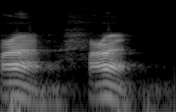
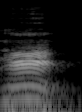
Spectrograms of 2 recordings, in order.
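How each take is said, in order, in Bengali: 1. একটি টান-টান h, গলার গভীরে চাপা। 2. একটি সাধারণ, হালকা h ধ্বনি। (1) "বলতে হবে হ্যাঁ হ্যাঁ" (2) "বাংলা হয়ের মতো হা"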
